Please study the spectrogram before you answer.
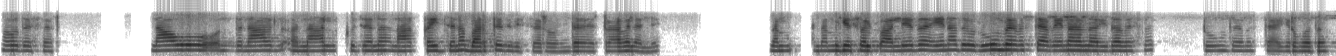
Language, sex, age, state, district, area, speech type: Kannada, female, 18-30, Karnataka, Bellary, urban, conversation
